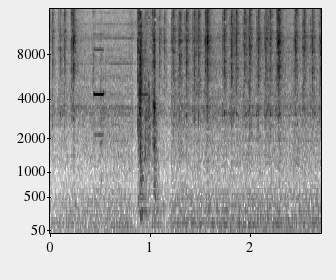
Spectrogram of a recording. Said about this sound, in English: This is a Subway sandwich shop.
